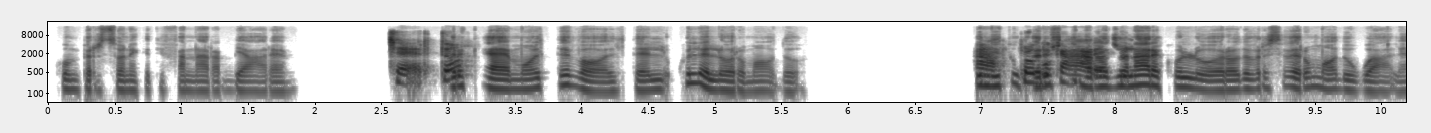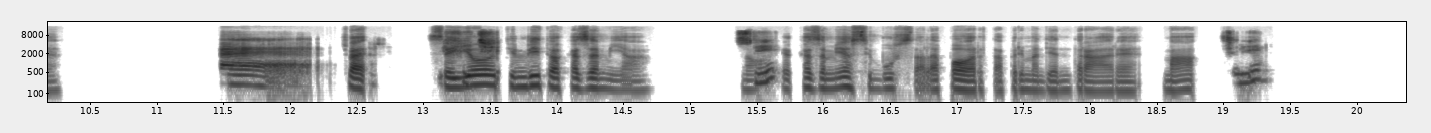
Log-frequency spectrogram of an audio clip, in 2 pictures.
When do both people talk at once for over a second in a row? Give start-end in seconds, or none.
7.0-8.2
